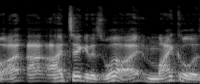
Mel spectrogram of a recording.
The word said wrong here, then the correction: Michal: is, how do you say her name? – Michal. – I've always said Michael.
